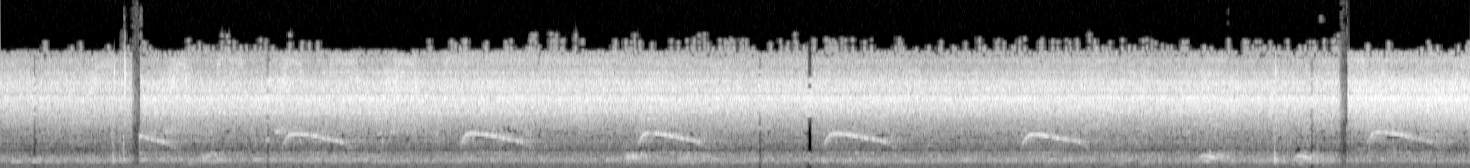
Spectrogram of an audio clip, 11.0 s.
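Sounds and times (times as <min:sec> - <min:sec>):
steady high hiss: 0:00.0 - 0:11.0
bird calling: 0:01.0 - 0:06.8, 0:07.6 - 0:08.3, 0:09.0 - 0:11.0.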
